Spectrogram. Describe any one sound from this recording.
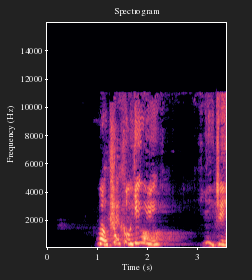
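A young woman speaks sharply and pleadingly, close by.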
